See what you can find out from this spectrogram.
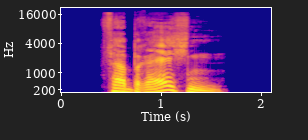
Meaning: first-person plural subjunctive II of verbrechen
- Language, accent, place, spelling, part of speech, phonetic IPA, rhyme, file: German, Germany, Berlin, verbrächen, verb, [fɛɐ̯ˈbʁɛːçn̩], -ɛːçn̩, De-verbrächen.ogg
